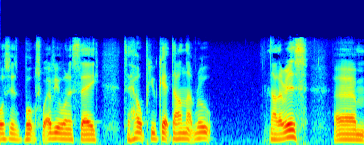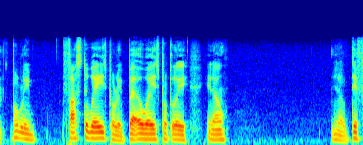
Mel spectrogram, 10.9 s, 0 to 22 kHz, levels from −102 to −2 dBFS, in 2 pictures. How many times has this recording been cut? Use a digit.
2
